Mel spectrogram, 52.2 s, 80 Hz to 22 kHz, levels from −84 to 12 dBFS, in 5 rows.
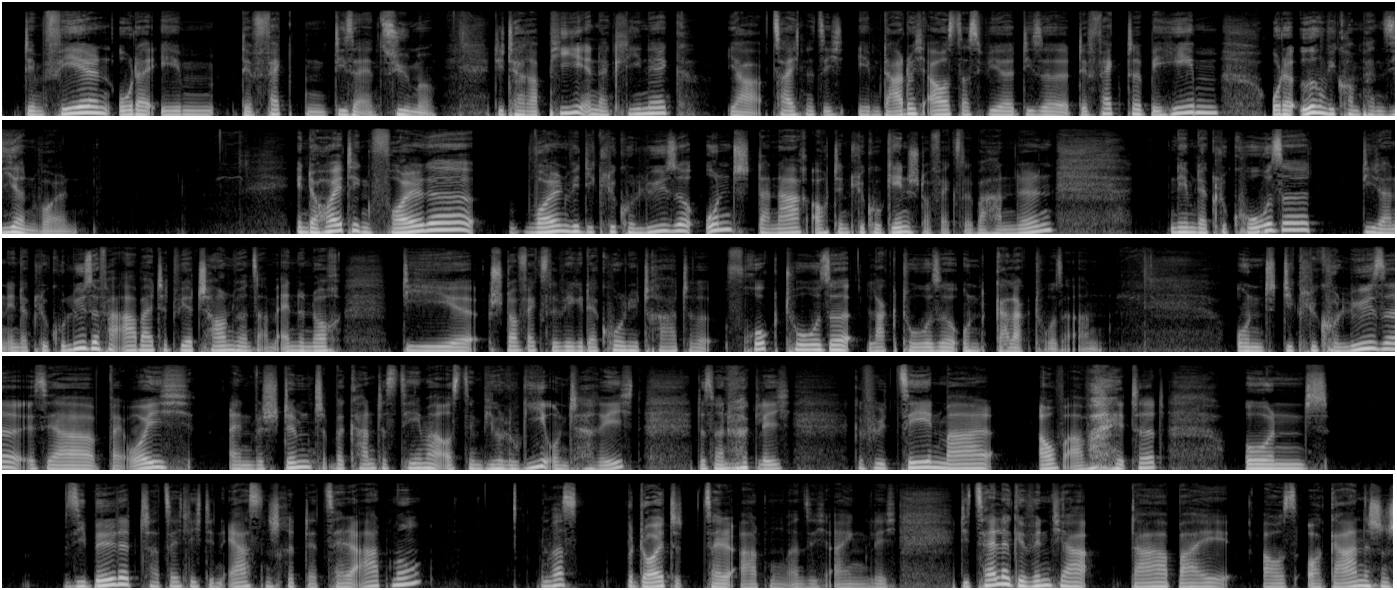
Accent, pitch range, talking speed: German, 130-165 Hz, 125 wpm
